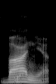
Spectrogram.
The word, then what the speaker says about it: Vanja: Vanja. It's Vanya. Okay, Vanya Marinkovic.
